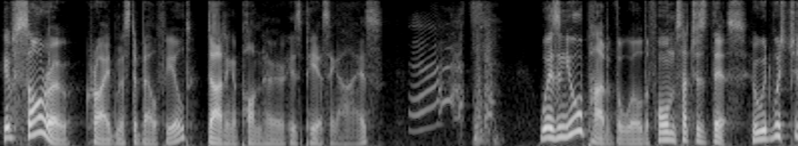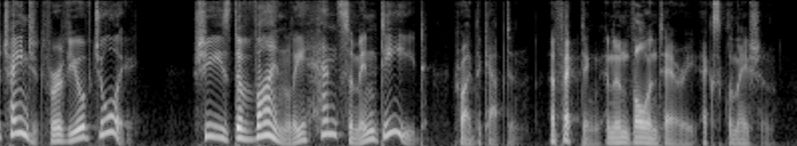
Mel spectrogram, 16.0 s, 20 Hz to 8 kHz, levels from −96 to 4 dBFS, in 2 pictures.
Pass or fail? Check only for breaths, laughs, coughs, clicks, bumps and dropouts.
fail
